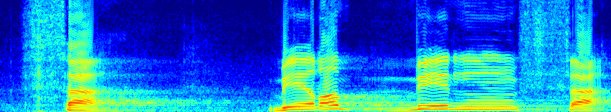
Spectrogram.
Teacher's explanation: perut bibir bawah bagian dalam menempel pada ujung gigi seri atas. Fa itu tipis ya.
